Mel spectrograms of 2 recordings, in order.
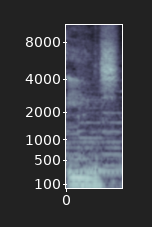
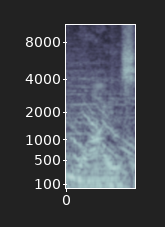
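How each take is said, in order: First: The name is said like 'ease', without a w. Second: The name is said like 'wise', with a w. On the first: The speaker calls it right. "it's pronounced Ease" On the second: The speaker calls it wrong. "I always called it Wise. Isn't that terrible?"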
